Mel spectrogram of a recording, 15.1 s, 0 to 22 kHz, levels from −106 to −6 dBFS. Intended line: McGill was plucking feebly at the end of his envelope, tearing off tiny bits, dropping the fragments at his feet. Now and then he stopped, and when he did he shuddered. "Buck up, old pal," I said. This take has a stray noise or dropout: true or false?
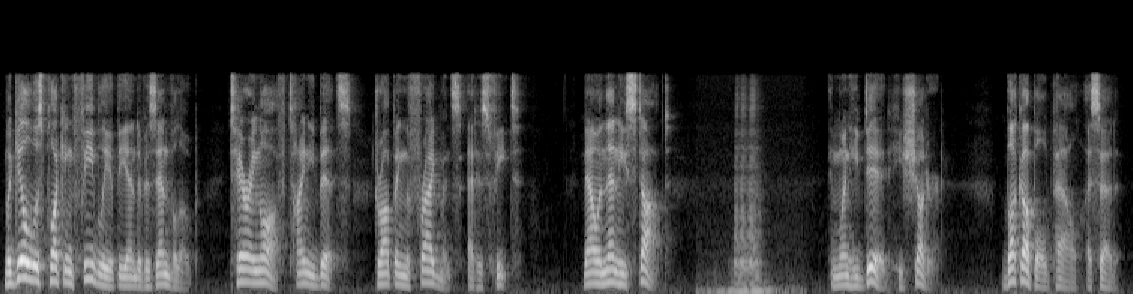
true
